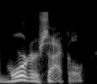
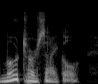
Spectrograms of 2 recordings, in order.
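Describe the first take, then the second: First: It is said in a Tennessee accent, extra R. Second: It is said in a standard accent.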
